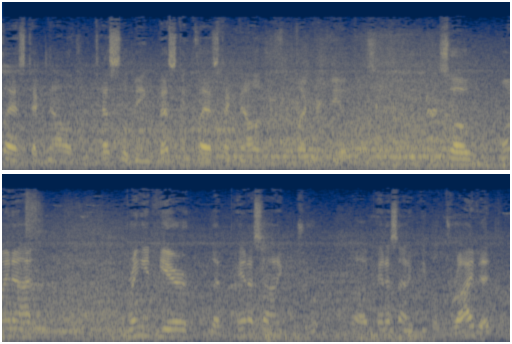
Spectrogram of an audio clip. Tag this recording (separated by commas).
Vehicle, Speech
